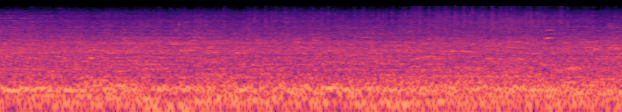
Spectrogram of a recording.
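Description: Steady din of a busy indoor amusement arcade: game machines running and people talking in the background.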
